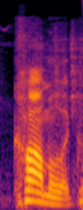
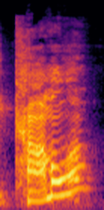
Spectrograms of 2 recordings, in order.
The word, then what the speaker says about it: Kamala: Kamala. No, I'm just wondering. Is that it? Is that how you pronounce it? Is it Kamala or Kamala? Kamala. Kamala. Cool.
